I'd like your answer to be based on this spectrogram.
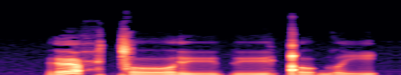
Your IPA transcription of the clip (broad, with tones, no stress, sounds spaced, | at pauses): ɾ œ˧˥˧ ħ ǀ oː˨˩˦ ɾ yː˨˩˦ p yː˩˥ ǃ o˨ ɡʷ i˨˩˦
